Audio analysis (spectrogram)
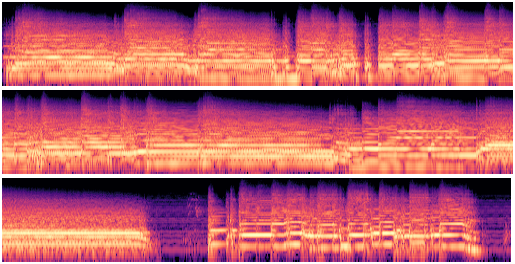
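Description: Electric guitar run through an M-VAVE Cube Baby overdrive effect with the gain turned all the way up, loud saturated chords and riffs ringing continuously, one brief gap near the end before playing resumes, no voices.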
